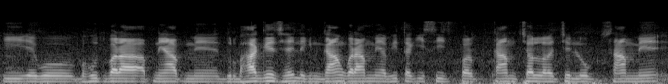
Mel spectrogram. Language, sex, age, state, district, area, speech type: Maithili, male, 45-60, Bihar, Purnia, rural, spontaneous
